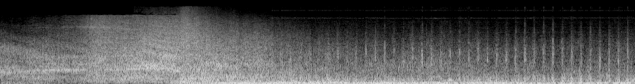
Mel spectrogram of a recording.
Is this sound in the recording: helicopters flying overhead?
yes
